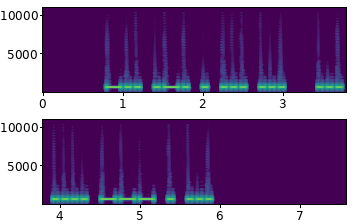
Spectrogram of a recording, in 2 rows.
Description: Morse code, heard as a keyed tone, about 20 wpm, 700 Hz. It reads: DRESS SHOES
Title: Difficult Words with Hints - 20wpm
